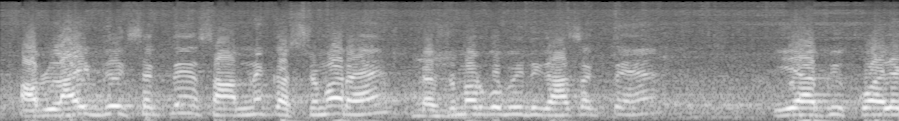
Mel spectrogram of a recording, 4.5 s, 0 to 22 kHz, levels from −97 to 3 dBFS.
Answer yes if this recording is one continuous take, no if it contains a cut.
yes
